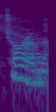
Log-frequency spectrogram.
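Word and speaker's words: Ciaramella: Okay, so I'm being told that I didn't say it right. It's charamella, an Italian word that means like musical instrument.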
